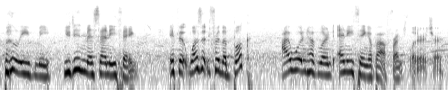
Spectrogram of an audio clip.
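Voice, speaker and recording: A woman's voice: a little high, animated, moderate pace, darkish tone. An actress playing a spirited young female graduate in an audio drama, teasing yet earnest. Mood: wry, opinionated. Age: young adult. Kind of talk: scripted audio drama dialogue. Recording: faint noise, outdoor crowd ambience.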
